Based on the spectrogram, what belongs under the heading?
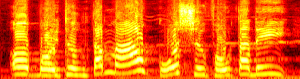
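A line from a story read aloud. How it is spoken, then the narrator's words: Shouting. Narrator (Vietnamese): Địch Vân cũng la lên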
